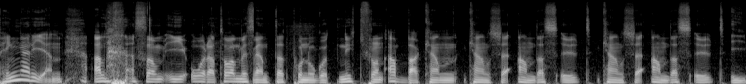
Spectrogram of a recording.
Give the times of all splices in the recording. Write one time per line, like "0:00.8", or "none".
0:02.5
0:05.9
